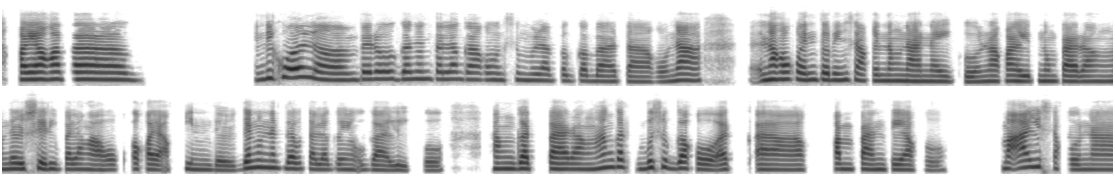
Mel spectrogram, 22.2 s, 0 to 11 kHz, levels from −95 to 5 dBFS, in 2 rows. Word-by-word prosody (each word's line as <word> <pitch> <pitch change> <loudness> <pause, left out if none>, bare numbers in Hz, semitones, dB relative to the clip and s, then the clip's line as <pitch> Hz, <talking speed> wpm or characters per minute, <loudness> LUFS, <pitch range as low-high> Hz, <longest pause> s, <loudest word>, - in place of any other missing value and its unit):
kaya 275 +1 +7
kapag 275 -3 +3 1.1
Hindi 280 +6 0
ko 360 +2 +3
alam, 270 -8 +4
pero 290 +1 +1
ganun 290 +1 -2
talaga 280 -2 -2
ako 260 0 -5
nagsimula 245 -2 -6
pagkabata 210 -3 -4
ako 190 +1 -9
na 235 +3 +1 0.6
nakukwento 270 0 +3
rin 255 +1 0
sa'kin 230 -3 -1
ng 225 0 -1
nanay 210 -2 -1
ko, 190 -1 -2
na 205 +1 -2
kahit 215 -2 0
nung 215 0 -3
parang 205 -1 0
nursery 220 +1 +1
palang 205 0 -3
ako 190 0 -2
o 215 - 0
kaya 195 -2 +1 0.2
kinder 190 -6 -4
gano'n 265 +4 +3
na 255 - -4
daw 230 -2 0
talaga 200 -2 -4
yung 195 -2 -5
ugali 180 -3 -4
ko. 165 -1 -8 0.5
Hangga't 225 0 +3
parang, 215 -2 +2
hangga't 280 +4 +1
busog 255 +4 0
ako 215 -5 +2
at 200 +2 +1 0.2
ah, 190 -1 -1 0.3
kampante 205 -1 0
ako. 175 -2 -8 0.6
Maayos 275 +5 +3
ako 195 -3 -5
na 195 0 -4
220 Hz, 130 wpm, -23 LUFS, 200-260 Hz, 1.1 s, kaya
